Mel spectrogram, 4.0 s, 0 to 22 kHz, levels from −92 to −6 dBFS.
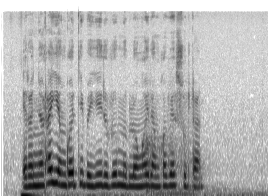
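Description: No audible technical fault turns up anywhere in this speech recording.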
